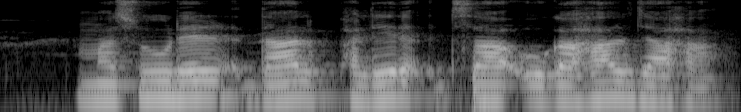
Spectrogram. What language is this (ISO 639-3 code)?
mag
